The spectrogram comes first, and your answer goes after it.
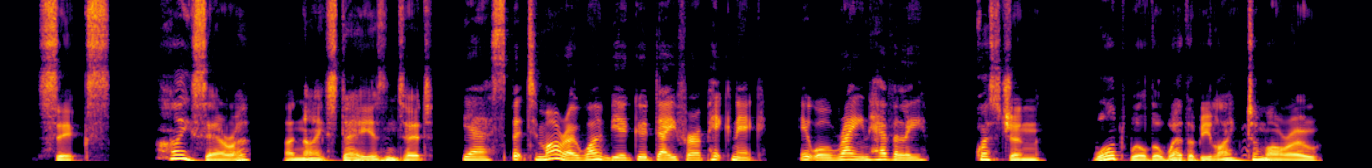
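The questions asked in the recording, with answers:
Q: What will the weather be like tomorrow?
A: It will rain heavily.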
